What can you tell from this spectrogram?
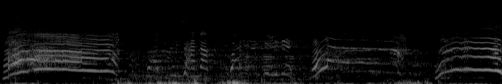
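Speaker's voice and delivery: high strained "aah" of rage; mock tantrum yells, very high; angry scream. David alone in his tent, raging. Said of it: "marah-marah dia".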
